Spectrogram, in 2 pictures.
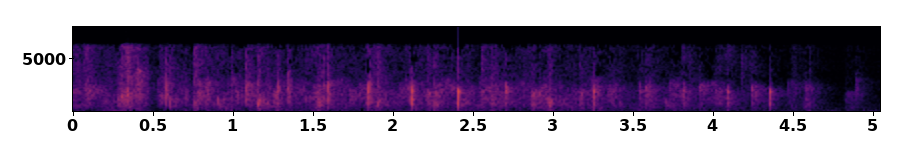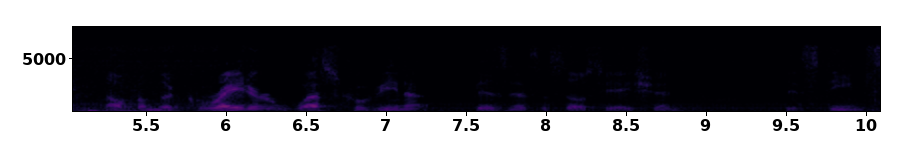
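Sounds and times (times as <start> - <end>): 
audience applause at a business association event: 0.0 - 5.0
speech: 6.6 - 10.0.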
